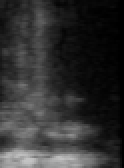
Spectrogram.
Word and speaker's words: Azure: know anything about that I know how to say it Azure and I know a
